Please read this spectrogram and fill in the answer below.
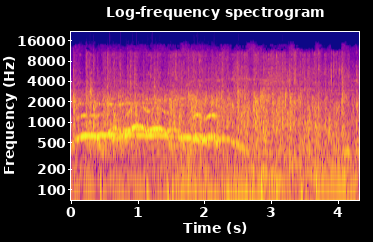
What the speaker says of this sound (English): So please give a big round of applause and dig deep, people.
